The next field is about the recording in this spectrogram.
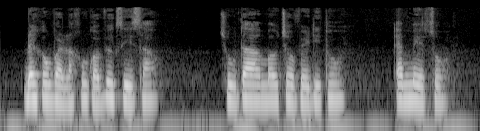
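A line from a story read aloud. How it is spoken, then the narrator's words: Soft laugh. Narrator (Vietnamese): Vân Sở cười khẽ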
